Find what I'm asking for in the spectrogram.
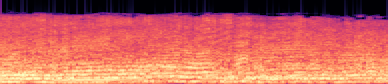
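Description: Racing cars roar around the Brands Hatch circuit, a loud, continuous engine wail at close range that holds steady for the whole stretch, with no talking over it.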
